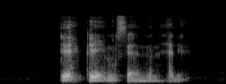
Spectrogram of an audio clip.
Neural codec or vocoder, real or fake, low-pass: codec, 44.1 kHz, 2.6 kbps, SNAC; fake; 9.9 kHz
